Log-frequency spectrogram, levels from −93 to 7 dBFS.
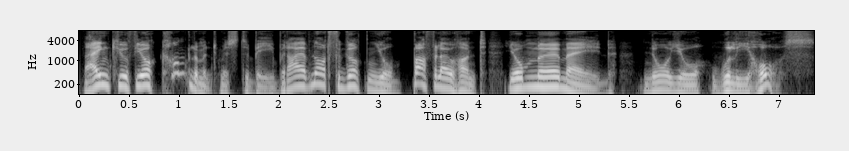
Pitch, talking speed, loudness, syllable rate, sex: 125 Hz, 170 wpm, -20 LUFS, 4.5 syllables/s, male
